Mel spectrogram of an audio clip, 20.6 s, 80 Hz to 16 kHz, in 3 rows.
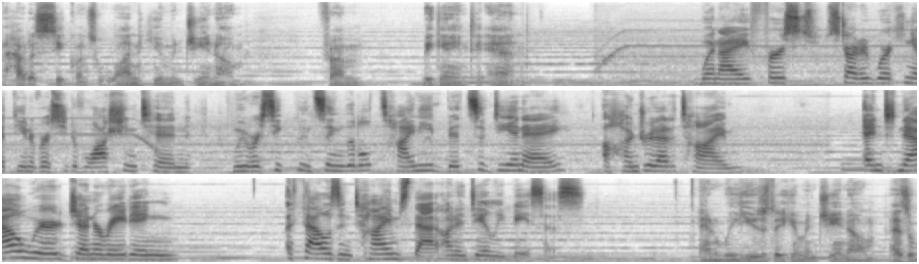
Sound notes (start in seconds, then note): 3.9 machinery whirring; 3.9 mellow music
